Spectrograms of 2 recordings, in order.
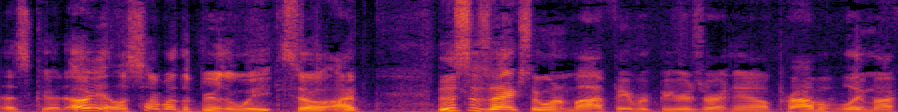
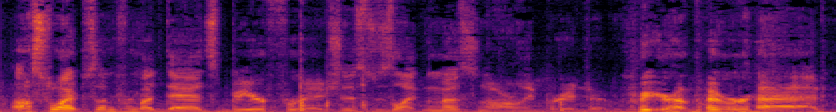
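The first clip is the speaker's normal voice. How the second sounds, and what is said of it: Stereotypical surfer dude voice. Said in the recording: “super stereotypical southern accent ... Southern or you're doing surfer?”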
